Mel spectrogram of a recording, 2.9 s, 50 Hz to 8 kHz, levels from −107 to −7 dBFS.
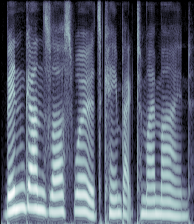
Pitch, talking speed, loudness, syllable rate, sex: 205 Hz, 185 wpm, -19 LUFS, 3.3 syllables/s, female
